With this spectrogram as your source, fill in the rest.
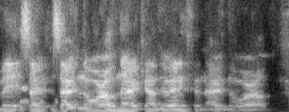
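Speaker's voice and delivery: ordinary delivery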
